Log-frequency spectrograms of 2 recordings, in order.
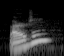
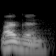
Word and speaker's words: margarine: it again Mar no there's an extra syllable in there it's it's an alternative to butter ah John say you got this job mar mar no you're close you're getting there mar mar mar you're close you're getting there green soft G margin not margin not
